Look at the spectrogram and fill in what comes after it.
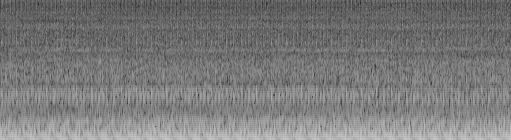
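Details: Iveco engine at idle: a regular knock about three times a second rides over the steady diesel rumble. The source is not yet identified.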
